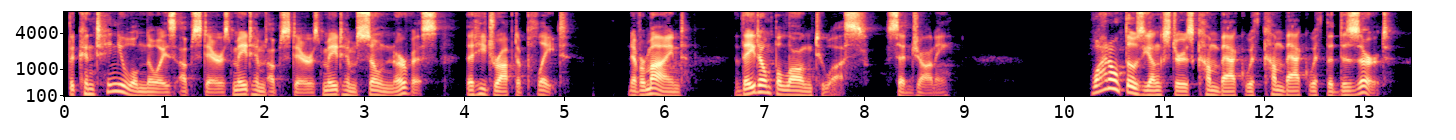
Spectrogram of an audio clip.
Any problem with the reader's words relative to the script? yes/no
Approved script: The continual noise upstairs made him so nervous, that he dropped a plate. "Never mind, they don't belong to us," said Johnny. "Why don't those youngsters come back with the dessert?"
yes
